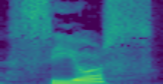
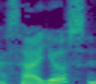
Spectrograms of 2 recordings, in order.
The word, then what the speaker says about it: Syoss: Y yo de hecho ahora uso una marca que se llama Sios, S Y O S S. Creo que se pronuncia Sayos en realidad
